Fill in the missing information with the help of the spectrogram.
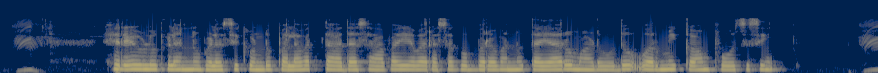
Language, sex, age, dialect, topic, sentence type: Kannada, female, 36-40, Mysore Kannada, agriculture, statement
